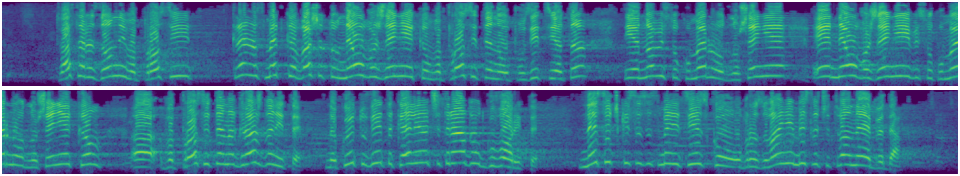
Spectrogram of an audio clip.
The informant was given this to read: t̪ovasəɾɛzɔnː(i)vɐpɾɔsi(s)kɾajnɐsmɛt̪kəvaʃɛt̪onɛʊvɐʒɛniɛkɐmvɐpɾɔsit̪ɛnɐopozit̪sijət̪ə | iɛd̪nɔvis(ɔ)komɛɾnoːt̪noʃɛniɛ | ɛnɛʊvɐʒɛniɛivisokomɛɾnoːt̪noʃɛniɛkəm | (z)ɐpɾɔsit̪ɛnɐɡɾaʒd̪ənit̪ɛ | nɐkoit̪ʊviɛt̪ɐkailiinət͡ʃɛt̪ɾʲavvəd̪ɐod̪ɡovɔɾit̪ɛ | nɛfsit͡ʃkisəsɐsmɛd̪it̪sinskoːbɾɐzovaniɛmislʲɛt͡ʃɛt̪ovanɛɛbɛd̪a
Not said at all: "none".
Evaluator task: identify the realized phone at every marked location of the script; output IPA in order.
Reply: i, f, o, v

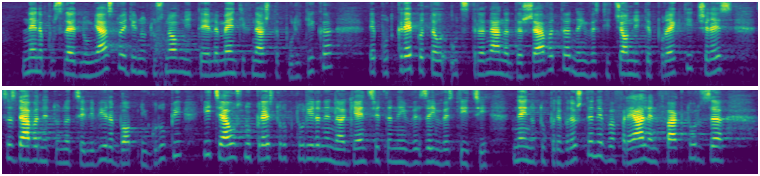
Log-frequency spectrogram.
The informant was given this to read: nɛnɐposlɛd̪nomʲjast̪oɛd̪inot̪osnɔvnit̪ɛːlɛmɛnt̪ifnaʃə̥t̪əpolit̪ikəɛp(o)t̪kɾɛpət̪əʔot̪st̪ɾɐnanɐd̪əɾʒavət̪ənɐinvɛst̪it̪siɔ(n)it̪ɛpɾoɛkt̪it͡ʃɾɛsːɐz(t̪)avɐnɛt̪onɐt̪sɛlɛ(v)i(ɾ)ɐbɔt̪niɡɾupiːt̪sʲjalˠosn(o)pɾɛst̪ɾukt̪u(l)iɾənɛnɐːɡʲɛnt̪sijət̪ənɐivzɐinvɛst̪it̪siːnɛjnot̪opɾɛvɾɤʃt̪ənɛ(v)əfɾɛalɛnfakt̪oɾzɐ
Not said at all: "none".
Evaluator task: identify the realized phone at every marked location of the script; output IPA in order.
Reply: o, nː, d̪, v, ɾ, o, ɾ, v

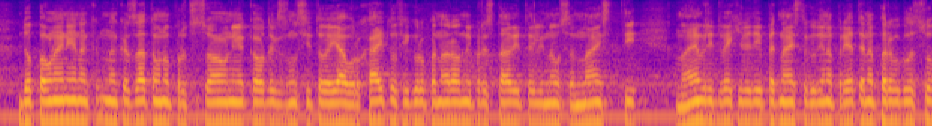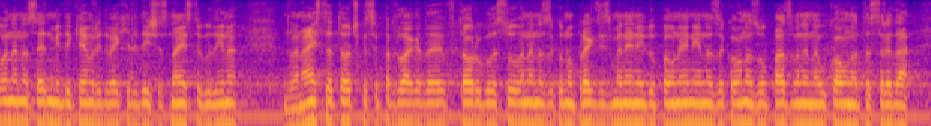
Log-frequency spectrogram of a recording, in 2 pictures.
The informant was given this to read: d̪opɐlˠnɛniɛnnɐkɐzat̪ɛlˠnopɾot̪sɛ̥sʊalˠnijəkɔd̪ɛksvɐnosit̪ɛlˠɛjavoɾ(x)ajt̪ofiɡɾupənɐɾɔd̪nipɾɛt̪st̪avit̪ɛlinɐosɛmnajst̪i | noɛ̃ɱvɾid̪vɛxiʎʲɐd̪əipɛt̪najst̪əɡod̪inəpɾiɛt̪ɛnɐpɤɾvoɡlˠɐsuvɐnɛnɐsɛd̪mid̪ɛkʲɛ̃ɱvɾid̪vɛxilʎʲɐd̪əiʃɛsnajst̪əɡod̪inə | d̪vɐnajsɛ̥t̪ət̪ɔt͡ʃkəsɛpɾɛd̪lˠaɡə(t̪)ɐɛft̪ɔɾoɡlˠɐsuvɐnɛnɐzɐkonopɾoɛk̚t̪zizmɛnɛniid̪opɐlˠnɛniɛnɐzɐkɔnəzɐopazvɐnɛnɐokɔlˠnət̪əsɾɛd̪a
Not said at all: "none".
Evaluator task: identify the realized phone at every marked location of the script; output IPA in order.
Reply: x, d̪

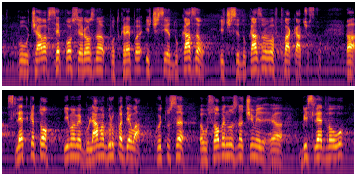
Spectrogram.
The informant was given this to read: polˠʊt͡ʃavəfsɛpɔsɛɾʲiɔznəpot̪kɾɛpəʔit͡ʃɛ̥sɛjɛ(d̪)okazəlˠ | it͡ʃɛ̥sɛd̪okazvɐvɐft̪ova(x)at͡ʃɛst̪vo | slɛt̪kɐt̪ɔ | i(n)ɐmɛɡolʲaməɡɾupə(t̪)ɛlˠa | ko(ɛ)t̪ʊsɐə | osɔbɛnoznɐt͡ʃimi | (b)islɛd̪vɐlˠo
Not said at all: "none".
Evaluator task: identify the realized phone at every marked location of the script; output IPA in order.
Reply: d̪, k, m, d̪, i, b

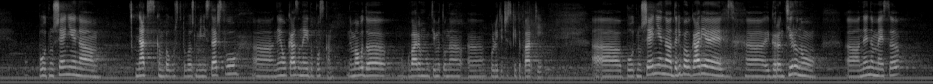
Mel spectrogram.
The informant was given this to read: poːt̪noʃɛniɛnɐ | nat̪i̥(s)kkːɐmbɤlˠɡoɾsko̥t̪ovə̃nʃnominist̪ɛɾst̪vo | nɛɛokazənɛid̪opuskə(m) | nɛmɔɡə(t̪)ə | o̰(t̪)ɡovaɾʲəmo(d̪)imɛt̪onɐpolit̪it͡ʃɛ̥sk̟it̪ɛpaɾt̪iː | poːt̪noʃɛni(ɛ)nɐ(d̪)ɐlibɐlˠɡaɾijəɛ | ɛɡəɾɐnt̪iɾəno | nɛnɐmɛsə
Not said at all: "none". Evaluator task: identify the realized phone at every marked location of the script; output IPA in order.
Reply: s, n, d̪, d̪, t̪, ɛ, d̪

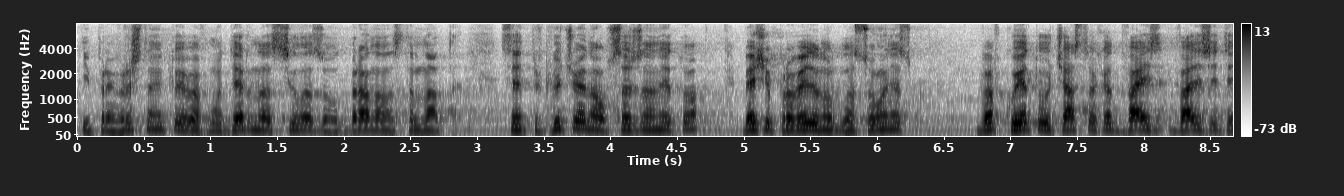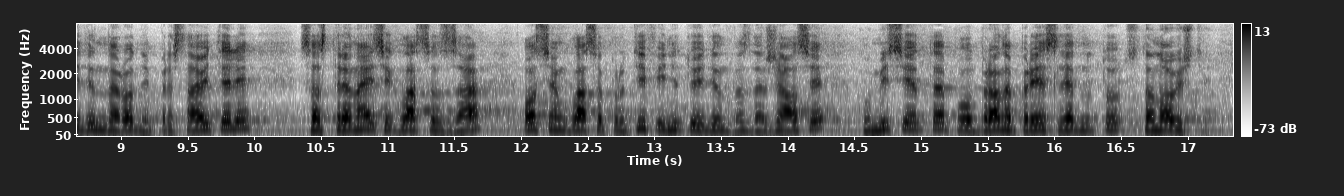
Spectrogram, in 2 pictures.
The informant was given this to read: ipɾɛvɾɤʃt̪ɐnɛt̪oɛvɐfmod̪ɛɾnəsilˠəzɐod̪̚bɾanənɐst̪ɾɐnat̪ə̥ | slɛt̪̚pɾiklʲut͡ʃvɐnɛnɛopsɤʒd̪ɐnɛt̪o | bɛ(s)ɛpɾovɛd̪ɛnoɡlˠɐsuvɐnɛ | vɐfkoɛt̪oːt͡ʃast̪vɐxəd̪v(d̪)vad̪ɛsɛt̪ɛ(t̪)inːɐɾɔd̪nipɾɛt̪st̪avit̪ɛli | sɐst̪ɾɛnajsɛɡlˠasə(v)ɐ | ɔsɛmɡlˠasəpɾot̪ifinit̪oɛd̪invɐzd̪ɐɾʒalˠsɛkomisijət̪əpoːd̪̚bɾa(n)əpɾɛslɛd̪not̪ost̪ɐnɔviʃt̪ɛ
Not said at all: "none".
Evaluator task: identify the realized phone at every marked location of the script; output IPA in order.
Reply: ʃ, d̪, d̪, z, n

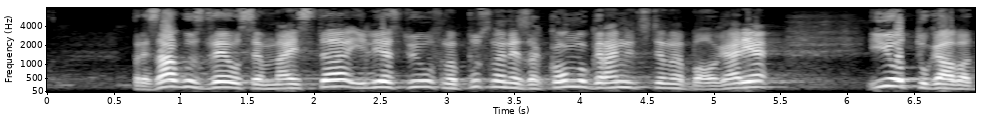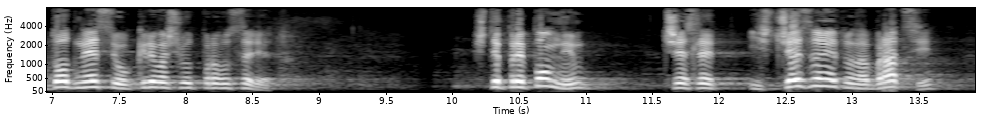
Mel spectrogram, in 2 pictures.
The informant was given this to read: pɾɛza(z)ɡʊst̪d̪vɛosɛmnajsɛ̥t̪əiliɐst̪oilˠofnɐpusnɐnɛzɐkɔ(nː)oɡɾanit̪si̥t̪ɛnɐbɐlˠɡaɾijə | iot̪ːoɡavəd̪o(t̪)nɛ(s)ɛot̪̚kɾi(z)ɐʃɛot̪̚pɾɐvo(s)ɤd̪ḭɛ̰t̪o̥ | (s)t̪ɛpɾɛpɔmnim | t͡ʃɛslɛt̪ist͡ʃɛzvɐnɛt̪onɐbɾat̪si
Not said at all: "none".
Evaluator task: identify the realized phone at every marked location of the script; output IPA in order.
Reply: v, nː, d̪, sː, v, s, ʃ

